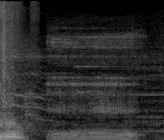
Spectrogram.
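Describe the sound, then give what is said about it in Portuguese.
A monstrous alligator-like creature roar effect as the creature bites hard and shakes a man from side to side: a sharp, loud opening blast, then a sustained, rumbling, gravelly growl that holds steady for over a second before cutting off. No one speaks. “Tá saindo bastante sangue, a criatura tá mordendo bastante, chacoalhando ele de um lado pro outro.”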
